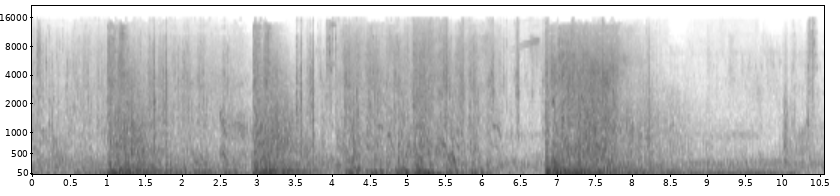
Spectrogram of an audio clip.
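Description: Loud bursts of gunfire and explosions boom and crackle.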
